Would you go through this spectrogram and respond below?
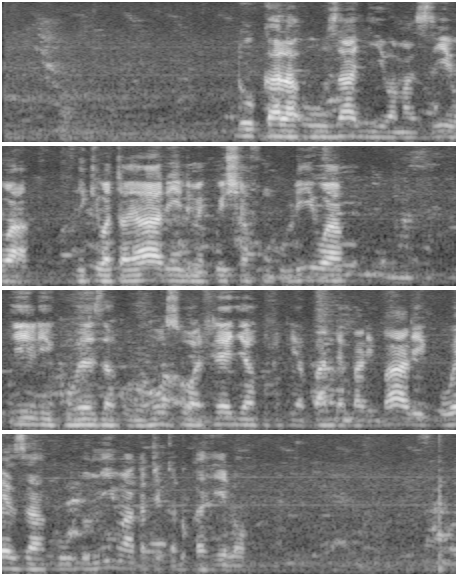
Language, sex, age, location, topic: Swahili, male, 18-24, Dar es Salaam, finance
